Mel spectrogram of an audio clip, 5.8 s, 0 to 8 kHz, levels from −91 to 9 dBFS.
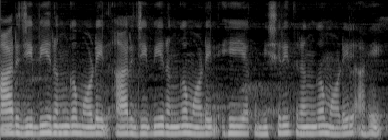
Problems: none marked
